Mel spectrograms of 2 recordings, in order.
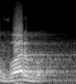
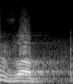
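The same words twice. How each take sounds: First: वर्ब with the R sounded; mispronounced by pupils. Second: वर्ब with a silent R; correct pronunciation. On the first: Retold or imitated. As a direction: imitate a pupil saying "varb" for वर्ब. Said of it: "कई बच्चे क्या पढ़ते हैं?". (वर्ब में र साफ़ बोलते हुए) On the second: Shown as a demonstration. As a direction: say वर्ब as "vawb", no R sounded. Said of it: "इसको पढ़ते हैं वर्ब". (वर्ब बिना र की आवाज़ के)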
